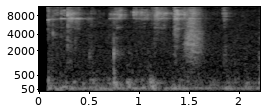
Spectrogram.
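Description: Faint light metallic jingling of a small dog's collar and leash hardware as she trots on a leash across carpet, over soft low footfall rumble.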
